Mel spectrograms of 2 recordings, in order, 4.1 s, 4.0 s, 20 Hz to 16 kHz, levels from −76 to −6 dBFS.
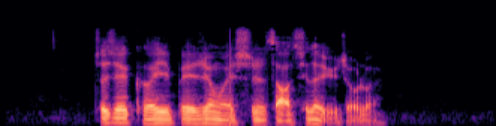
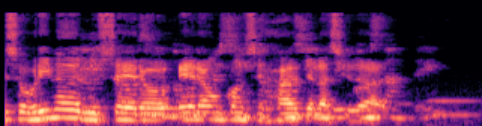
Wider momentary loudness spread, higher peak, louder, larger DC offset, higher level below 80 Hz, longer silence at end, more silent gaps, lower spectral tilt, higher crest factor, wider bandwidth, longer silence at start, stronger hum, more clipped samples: second, 9 LU vs 18 LU; second, -4 dBFS vs 0 dBFS; second, -21 LUFS vs -16 LUFS; neither; first, -40 dBFS vs -50 dBFS; first, 0.95 s vs 0.1 s; neither; first, -6.5 dB/octave vs -5 dB/octave; about the same, 20 dB vs 16 dB; second, 7.8 kHz vs 11.5 kHz; first, 0.8 s vs 0.05 s; neither; neither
